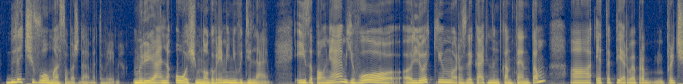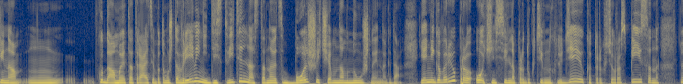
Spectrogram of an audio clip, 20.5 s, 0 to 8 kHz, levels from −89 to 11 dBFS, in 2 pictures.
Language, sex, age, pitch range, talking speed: Russian, female, 20-39, 155-195 Hz, 140 wpm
